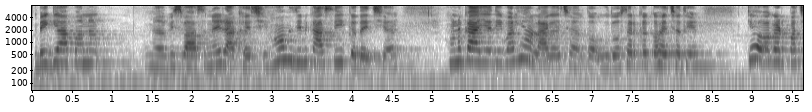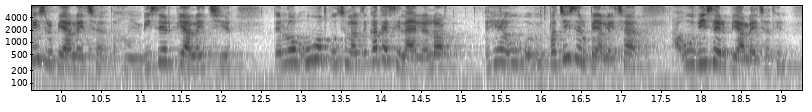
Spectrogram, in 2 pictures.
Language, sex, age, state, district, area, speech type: Maithili, female, 18-30, Bihar, Samastipur, rural, spontaneous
